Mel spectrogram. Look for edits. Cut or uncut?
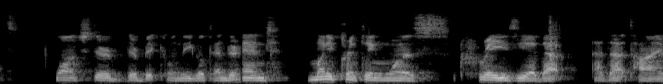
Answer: cut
